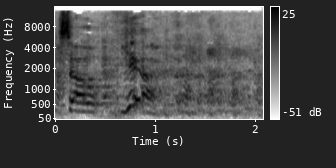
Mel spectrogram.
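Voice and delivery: real laughter through the words; can barely get it out for laughing. Real, not acted. Assistant coach retelling the funny part to the crowd, laughing.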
